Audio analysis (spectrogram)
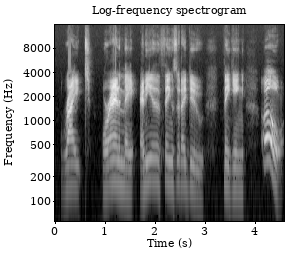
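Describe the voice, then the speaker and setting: A young man talks through his opinions off the cuff in a clear, smooth voice that sits a little high. He is earnest and exasperated, and his delivery is halting, with repeated words and stammered restarts. The pace is slow and deliberate. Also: pushed and bright. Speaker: online animator and creator. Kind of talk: unscripted opinion vlog.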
